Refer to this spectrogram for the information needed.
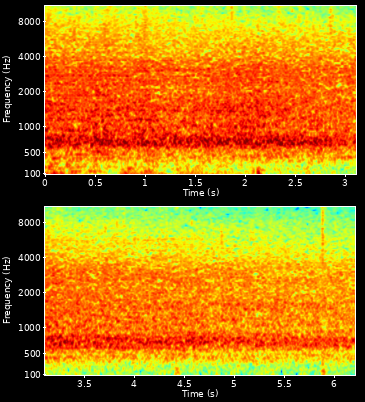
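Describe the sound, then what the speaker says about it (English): A stadium crowd at a college football game keeps up a steady, dense buzz of noise, loud and continuous throughout, with no single voice standing out. "this crowd is buzzing after that last score"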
